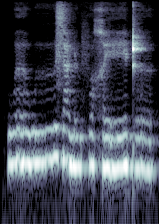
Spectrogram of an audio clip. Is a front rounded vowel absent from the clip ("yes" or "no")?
yes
